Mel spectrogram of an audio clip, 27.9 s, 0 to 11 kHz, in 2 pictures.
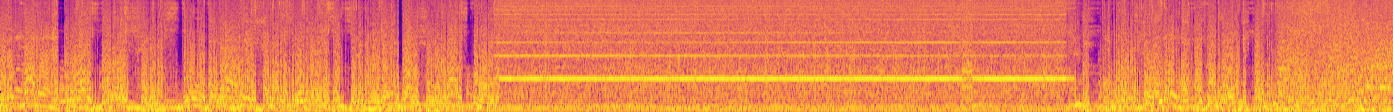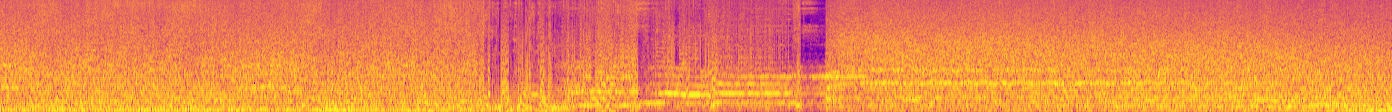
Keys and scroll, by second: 10.6 Page_Down, 18.7 Page_Down.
